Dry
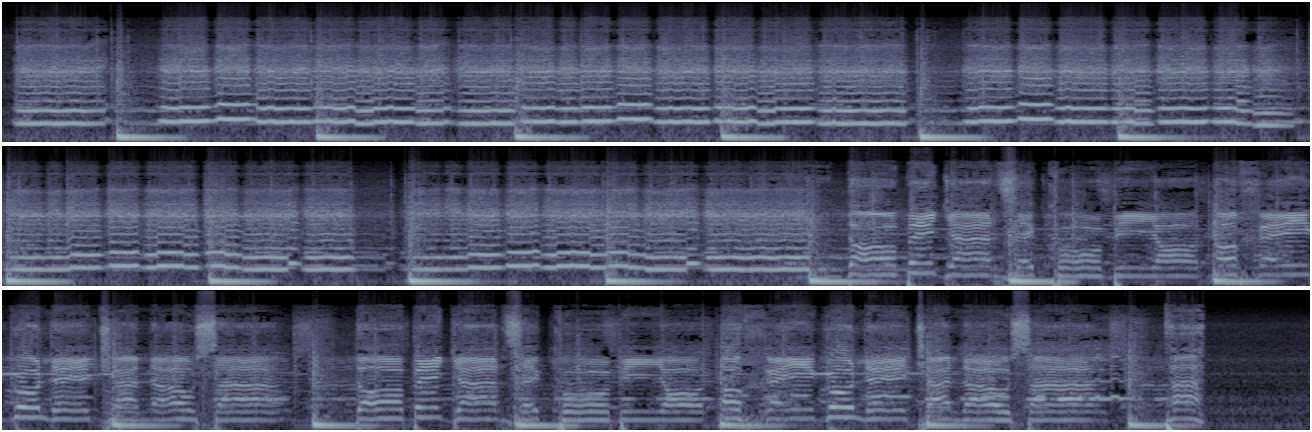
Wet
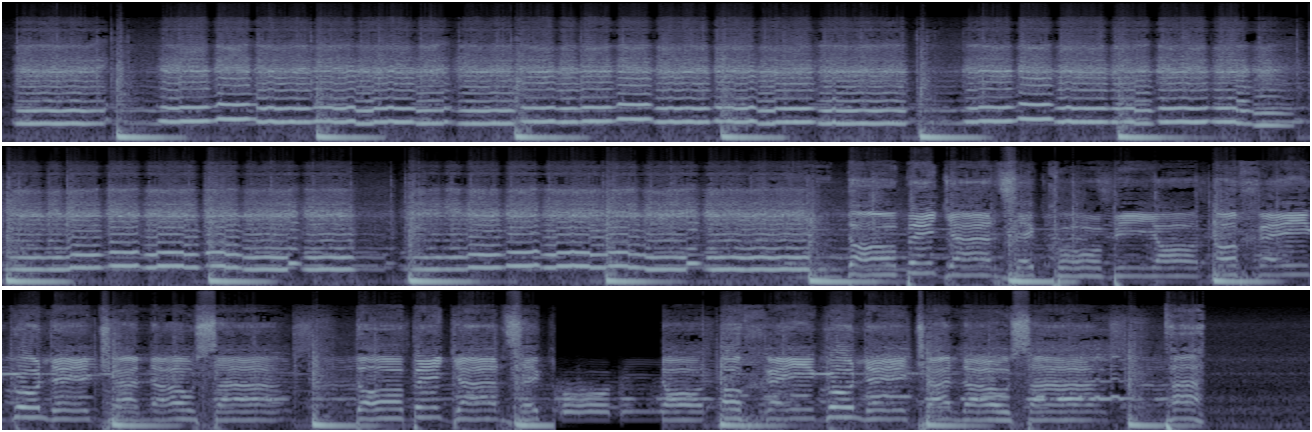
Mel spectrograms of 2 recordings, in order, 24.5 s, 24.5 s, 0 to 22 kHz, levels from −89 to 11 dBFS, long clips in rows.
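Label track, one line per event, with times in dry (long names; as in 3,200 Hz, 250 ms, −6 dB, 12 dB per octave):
19.800000	20.480000	elliptic band-pass filter 330–1,300 Hz, stop band 80 dB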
